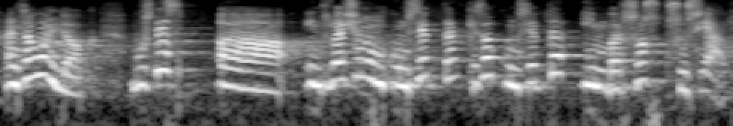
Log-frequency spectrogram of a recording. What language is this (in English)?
Catalan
